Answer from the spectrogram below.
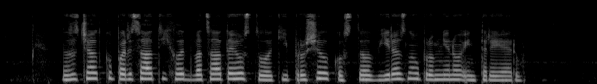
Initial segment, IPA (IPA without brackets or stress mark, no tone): n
